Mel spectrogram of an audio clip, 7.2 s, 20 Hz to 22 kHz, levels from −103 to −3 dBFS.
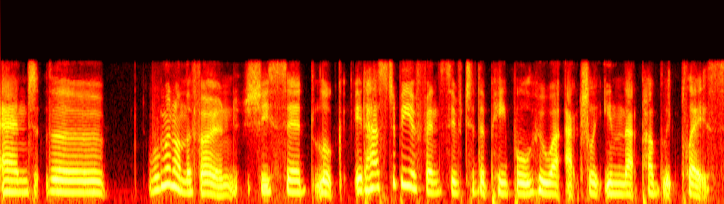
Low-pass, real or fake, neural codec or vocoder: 7.2 kHz; real; none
